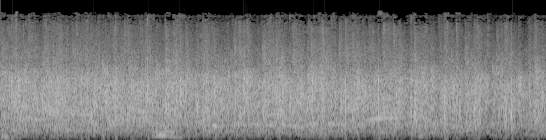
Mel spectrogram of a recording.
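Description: Steady audience applause at a charity event fills the whole stretch, a dense patter of many hands clapping at an even, fairly loud level with a faint murmur of voices beneath.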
